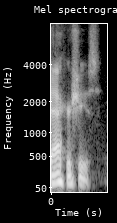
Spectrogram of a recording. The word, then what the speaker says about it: Akershus: they were going to Castle Akershus, and he pronounced it Akershus.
